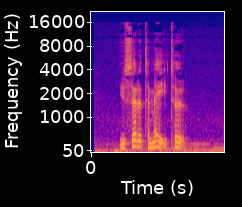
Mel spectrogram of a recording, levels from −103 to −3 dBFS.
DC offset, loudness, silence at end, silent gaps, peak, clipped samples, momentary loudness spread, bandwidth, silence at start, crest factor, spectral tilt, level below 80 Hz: under 0.1%; -25 LUFS; 0 s; none; -6 dBFS; under 0.1%; 22 LU; 16.5 kHz; 0.1 s; 20 dB; -5.5 dB/octave; -44 dBFS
